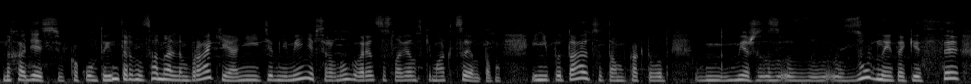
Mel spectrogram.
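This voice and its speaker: A woman's voice: medium pitch, a little fast, mellow. A middle-aged woman co-hosting a casual vlog, chatty and talking straight to her viewers. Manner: chatty, addresses viewers directly. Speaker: channel co-host.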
